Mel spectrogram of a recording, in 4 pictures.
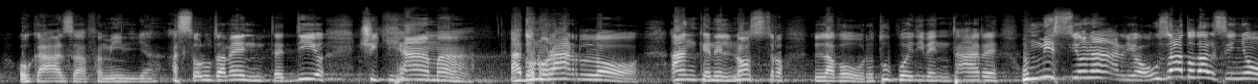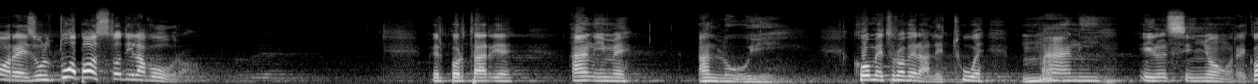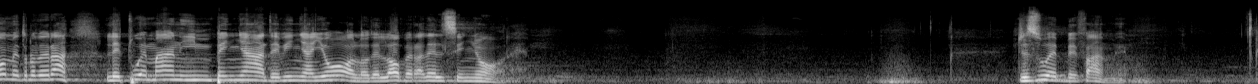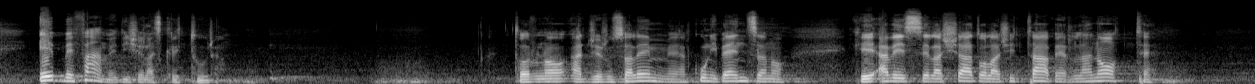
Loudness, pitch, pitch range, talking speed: -15 LUFS, 165 Hz, 145-200 Hz, 80 wpm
